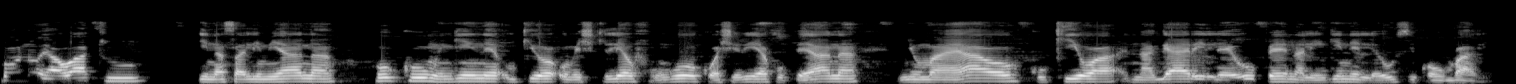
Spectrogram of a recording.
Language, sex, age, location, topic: Swahili, male, 36-49, Mombasa, finance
